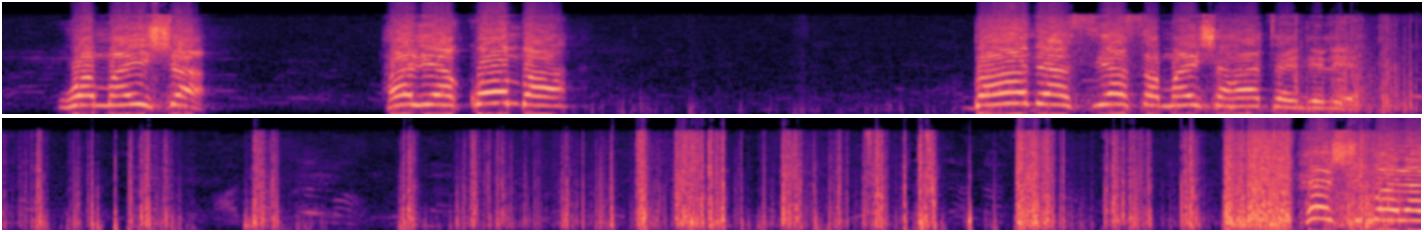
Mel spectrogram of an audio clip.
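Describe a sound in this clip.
A man speaks loudly and forcefully into a microphone.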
